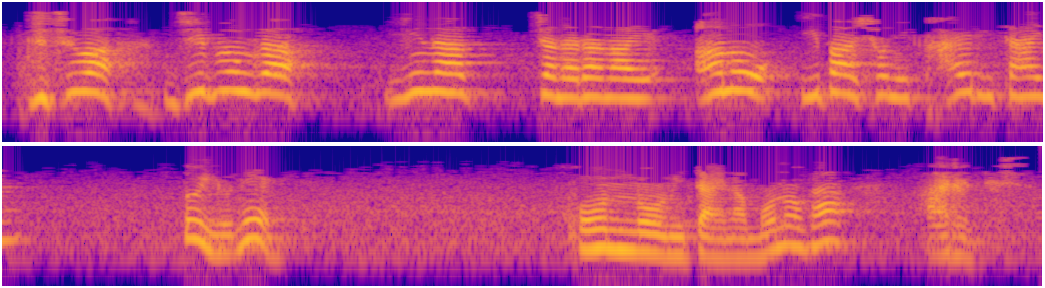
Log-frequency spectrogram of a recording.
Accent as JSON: {"language": "Japanese", "country": "South Korea", "tie": "born or raised there", "moved": "yes", "lives_now": "Japan", "said": "私の、あの韓国の、えー、まあ、私にもふるさとがある"}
